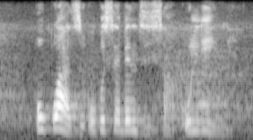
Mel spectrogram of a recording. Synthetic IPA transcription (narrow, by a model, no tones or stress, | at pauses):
uk̬waziʔuk̬usɛɓend͡zʱisauliːni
